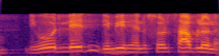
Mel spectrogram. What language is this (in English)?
Fula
